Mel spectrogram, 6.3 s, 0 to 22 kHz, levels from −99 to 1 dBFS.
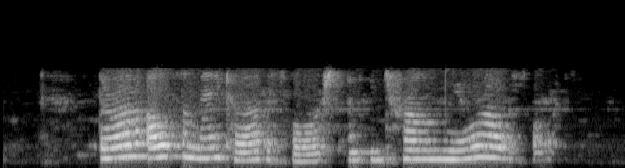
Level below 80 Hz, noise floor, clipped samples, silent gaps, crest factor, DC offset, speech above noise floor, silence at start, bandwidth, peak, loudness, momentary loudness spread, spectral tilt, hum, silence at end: -70 dBFS; -71 dBFS; under 0.1%; none; 20 dB; under 0.1%; 49 dB; 1 s; 4.2 kHz; -4 dBFS; -23 LUFS; 14 LU; -5 dB/octave; none; 0.7 s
